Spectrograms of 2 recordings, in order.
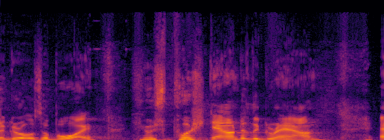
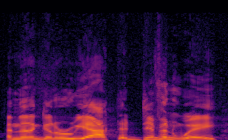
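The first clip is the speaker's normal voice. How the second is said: ordinary talk, nothing marked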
